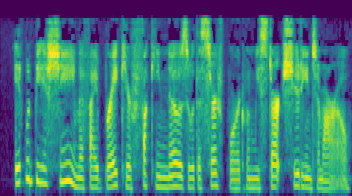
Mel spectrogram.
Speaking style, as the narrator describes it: I leaned close to him, keeping my smile plastered on my face, and muttered

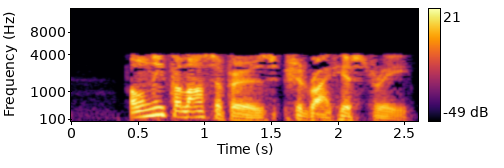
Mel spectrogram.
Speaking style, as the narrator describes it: he said

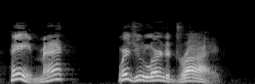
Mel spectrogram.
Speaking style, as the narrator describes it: total strangers yell

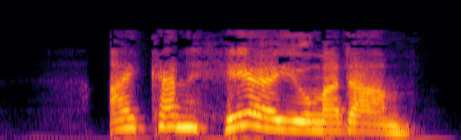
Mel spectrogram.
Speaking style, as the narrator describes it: I said harshly

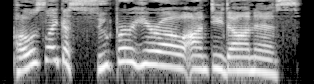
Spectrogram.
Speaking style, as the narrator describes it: Perry shouts

